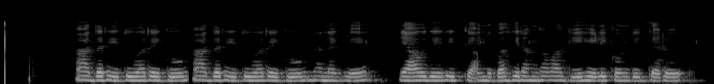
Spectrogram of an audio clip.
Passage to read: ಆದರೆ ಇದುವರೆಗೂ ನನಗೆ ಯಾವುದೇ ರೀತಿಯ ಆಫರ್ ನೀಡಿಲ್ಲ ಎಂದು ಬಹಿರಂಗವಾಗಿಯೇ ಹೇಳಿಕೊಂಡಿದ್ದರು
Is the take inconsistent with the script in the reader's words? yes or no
yes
